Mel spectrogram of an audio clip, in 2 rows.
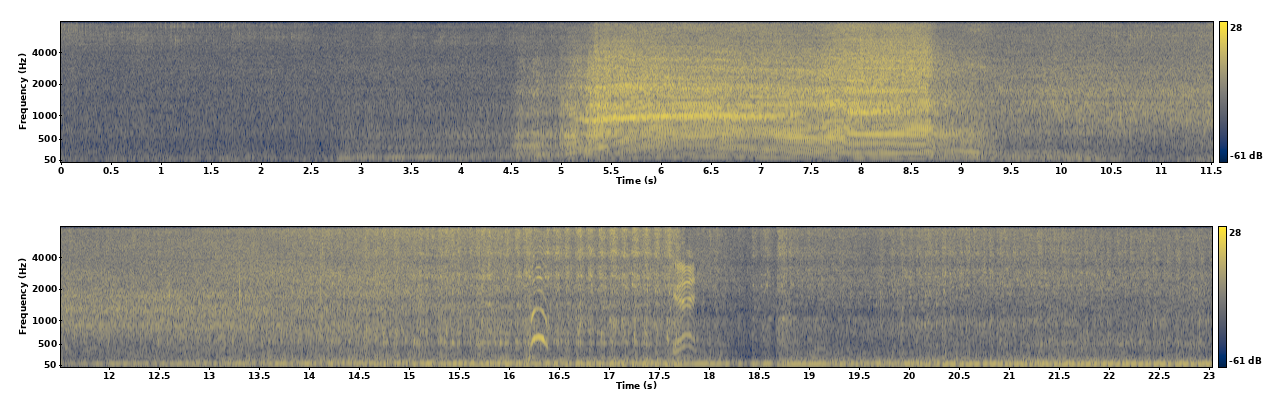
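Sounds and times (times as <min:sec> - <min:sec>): car engine revving: 0:02.8 - 0:10.5, 0:11.7 - 0:23.0
low exhaust rumble: 0:11.4 - 0:23.0.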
